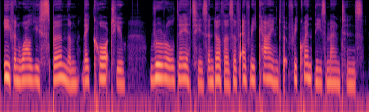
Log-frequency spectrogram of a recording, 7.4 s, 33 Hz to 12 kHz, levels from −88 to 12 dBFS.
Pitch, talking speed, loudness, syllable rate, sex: 170 Hz, 145 wpm, -19 LUFS, 4.4 syllables/s, female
